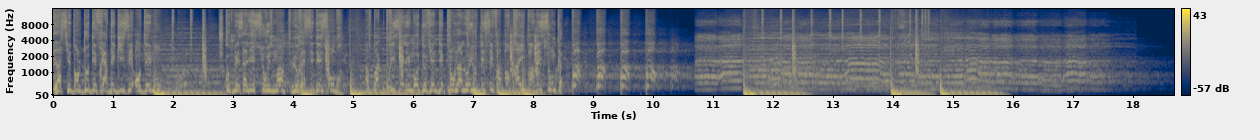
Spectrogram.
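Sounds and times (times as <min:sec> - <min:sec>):
drill rap: 0:00.0 - 0:10.3, 0:11.5 - 0:15.6.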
